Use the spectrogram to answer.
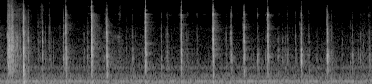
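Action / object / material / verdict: tap / plastic computer keyboard / plastic / none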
